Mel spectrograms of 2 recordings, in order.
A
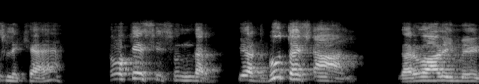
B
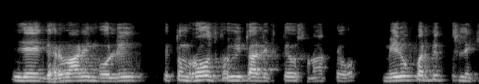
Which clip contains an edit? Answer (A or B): A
